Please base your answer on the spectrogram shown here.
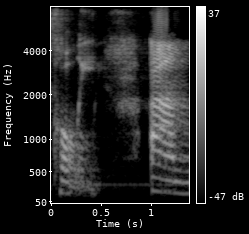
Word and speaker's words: Coli: my name is Kohli it is spelled like e.coli but it's pronounced Kohli people get that wrong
